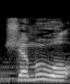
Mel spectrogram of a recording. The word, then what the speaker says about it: Shemuel: The son of Shemuel, or pronunciation, our pronunciation would be Samuel, the prophet.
